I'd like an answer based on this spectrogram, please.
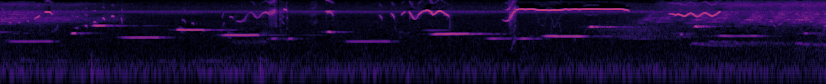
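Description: Forest birds calling: many short clear whistles at different pitches, scattered irregularly, with high warbling trills above and one long high whistle about four seconds in.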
